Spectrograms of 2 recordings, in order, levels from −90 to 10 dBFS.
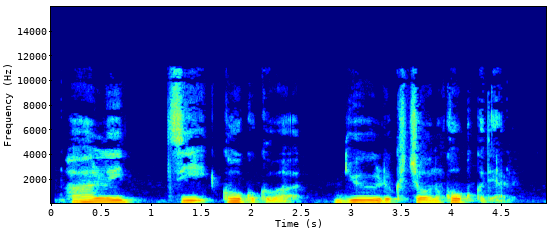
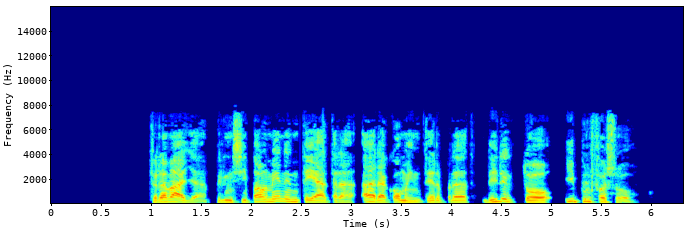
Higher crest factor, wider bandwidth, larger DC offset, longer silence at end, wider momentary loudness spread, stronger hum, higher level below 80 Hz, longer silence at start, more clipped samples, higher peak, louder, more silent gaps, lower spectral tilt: about the same, 16 dB vs 18 dB; first, 11.5 kHz vs 7.8 kHz; neither; about the same, 0.45 s vs 0.5 s; first, 16 LU vs 7 LU; neither; about the same, -56 dBFS vs -58 dBFS; second, 0.15 s vs 1 s; neither; about the same, -4 dBFS vs -2 dBFS; about the same, -19 LUFS vs -19 LUFS; second, none vs 1.60-1.65 s, 4.26-4.31 s, 4.66-4.71 s, 5.05-5.14 s; first, -7 dB/octave vs -5.5 dB/octave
